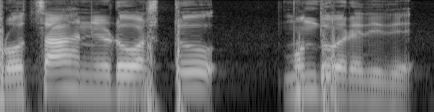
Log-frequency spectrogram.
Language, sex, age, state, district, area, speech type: Kannada, male, 18-30, Karnataka, Tumkur, rural, spontaneous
